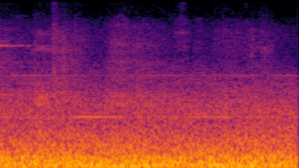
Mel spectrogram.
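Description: Steady low rumble of outdoor city background noise, with no distinct event standing out.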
